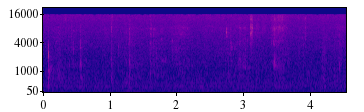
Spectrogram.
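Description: Faint chewing with scattered small crunches: a mouthful of peanut butter cookie dough with pretzel pieces and chopped peanuts being eaten.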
